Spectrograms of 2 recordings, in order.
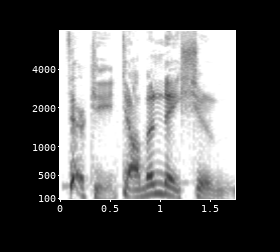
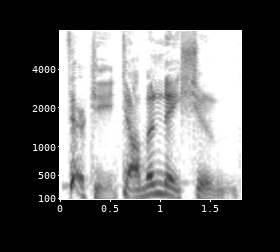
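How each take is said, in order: First: It is said in a put-on announcer voice. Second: The same.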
